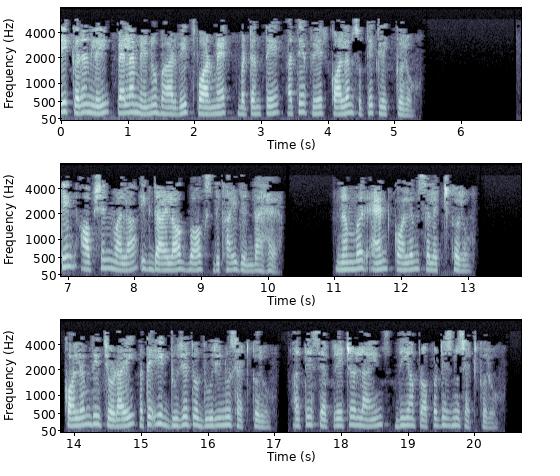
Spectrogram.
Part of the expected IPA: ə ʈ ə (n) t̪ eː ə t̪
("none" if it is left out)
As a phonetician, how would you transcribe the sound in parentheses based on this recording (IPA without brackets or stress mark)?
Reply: n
